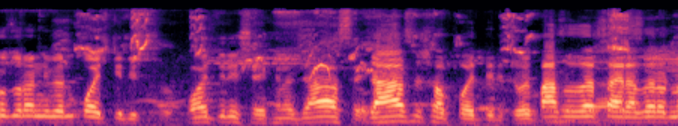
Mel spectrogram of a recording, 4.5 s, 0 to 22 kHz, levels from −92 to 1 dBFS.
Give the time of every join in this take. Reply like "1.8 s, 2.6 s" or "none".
none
